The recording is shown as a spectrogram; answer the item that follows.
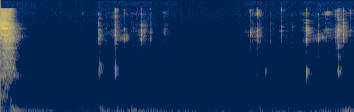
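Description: Faint keystrokes on a computer keyboard: a few scattered clicks about a second in and again near the end, with near silence between.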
